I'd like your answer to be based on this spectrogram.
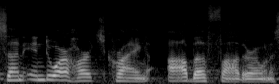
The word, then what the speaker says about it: Abba: You pronounce it Abba, so we spell it A-B-B-A.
